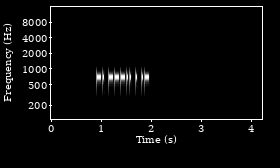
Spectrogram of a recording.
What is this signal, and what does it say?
Morse code, heard as a keyed tone, about 40 wpm, 700 Hz. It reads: N8EA
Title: USA Call Signs - 4 Characters - Repeated 3x - 40wpm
